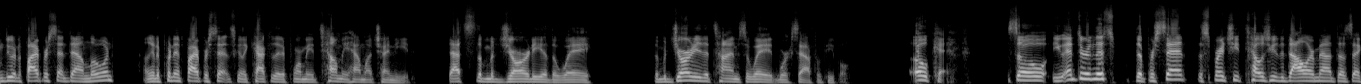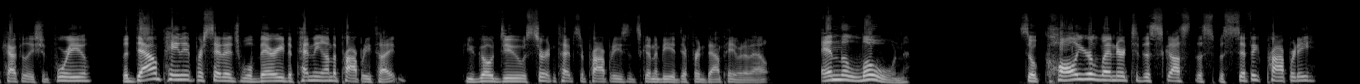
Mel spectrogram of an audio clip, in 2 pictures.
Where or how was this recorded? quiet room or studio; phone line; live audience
live audience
